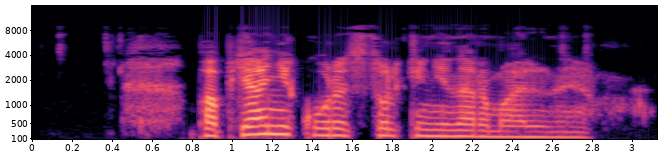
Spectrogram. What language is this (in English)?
Belarusian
